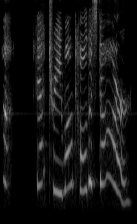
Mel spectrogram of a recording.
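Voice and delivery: very high little cub voice; little bear crying out. A narrator's reading. Little bear sees the tree's flaw, crying out high. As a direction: cry out in a tiny high bear voice. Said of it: "cried out".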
